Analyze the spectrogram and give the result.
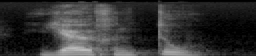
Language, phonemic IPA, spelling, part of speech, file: Dutch, /ˈjœyxə(n) ˈtu/, juichen toe, verb, Nl-juichen toe.ogg
- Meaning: inflection of toejuichen: 1. plural present indicative 2. plural present subjunctive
